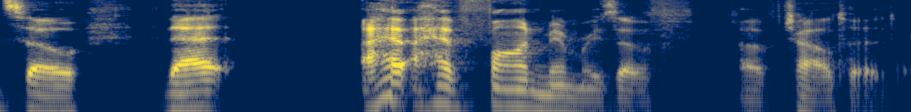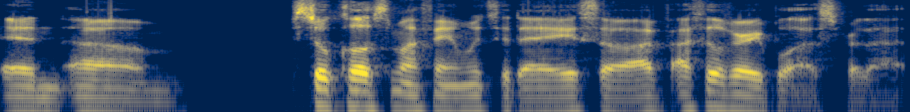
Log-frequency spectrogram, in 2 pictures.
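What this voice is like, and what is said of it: Southern US accent. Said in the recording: “I was wondering where your accent came from ... I spent a lot of time like in the South ... that's not a Washington accent ... every now and then people can pick up on it”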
